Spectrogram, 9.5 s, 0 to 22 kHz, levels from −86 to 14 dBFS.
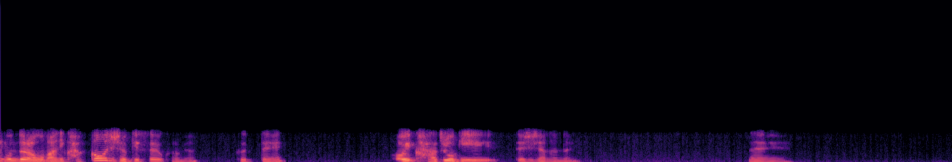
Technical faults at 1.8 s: Opus voice compression

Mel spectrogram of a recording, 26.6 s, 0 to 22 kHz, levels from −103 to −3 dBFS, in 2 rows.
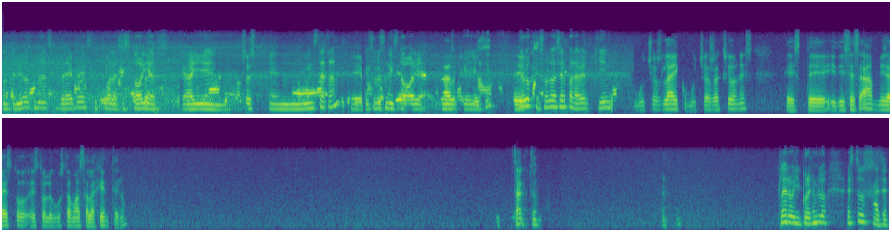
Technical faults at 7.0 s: echo leak; speech suppressed in double talk

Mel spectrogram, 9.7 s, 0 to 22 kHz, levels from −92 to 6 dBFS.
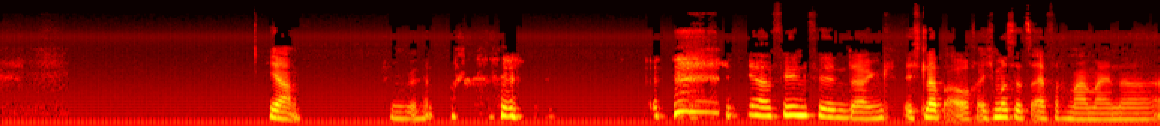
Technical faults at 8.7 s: mains buzz

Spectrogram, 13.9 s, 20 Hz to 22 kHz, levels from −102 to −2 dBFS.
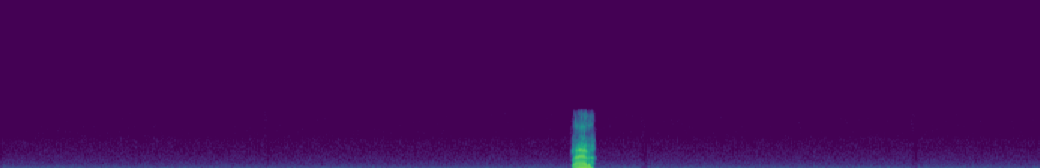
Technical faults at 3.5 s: VoIP packet loss concealed by the speech codec

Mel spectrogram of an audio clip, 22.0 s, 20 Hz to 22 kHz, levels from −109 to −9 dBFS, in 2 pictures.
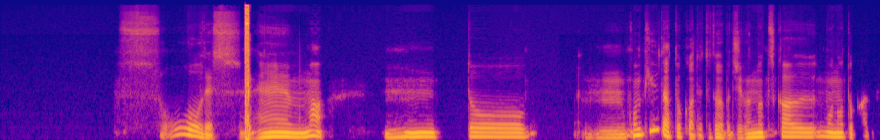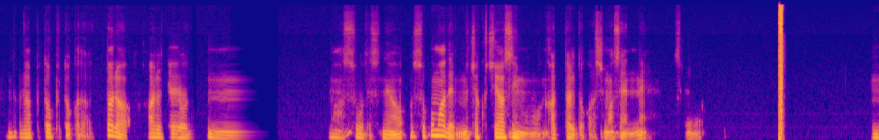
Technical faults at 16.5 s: none

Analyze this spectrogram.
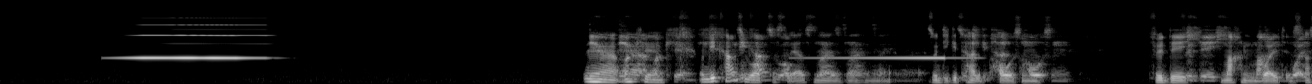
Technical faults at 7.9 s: echo with no canceller; loudspeaker feedback squeal

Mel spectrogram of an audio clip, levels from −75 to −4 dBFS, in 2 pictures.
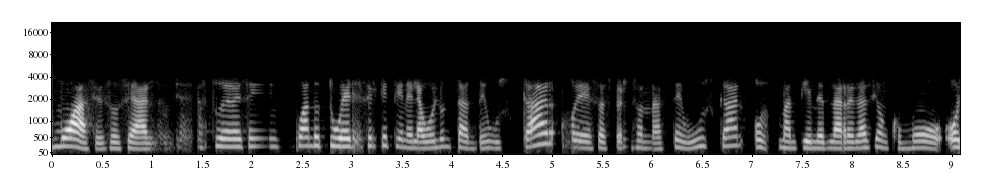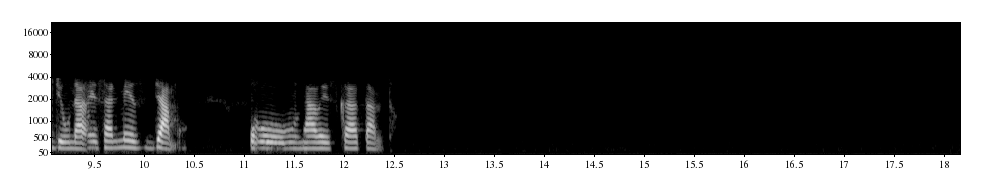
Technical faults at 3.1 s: AMR narrowband mobile codec; lost AMR speech frames

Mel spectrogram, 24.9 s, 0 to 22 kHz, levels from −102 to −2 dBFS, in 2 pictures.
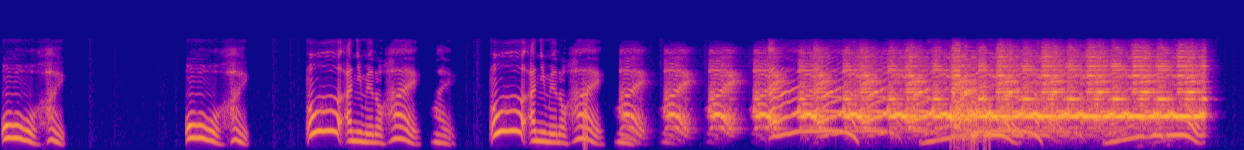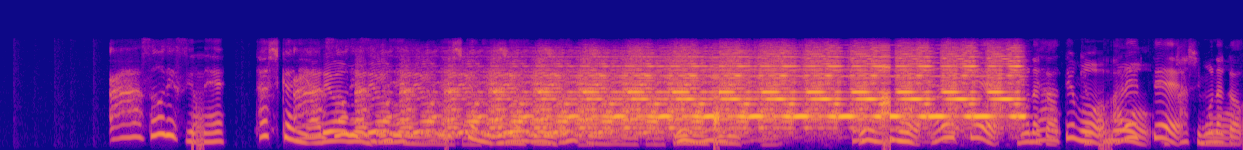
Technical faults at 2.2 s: doubled audio track

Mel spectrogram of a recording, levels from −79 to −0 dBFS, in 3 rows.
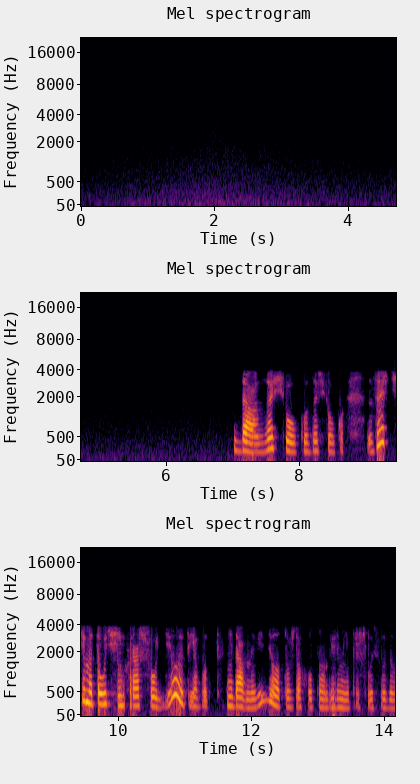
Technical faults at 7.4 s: GSM full-rate codec; lost GSM frames

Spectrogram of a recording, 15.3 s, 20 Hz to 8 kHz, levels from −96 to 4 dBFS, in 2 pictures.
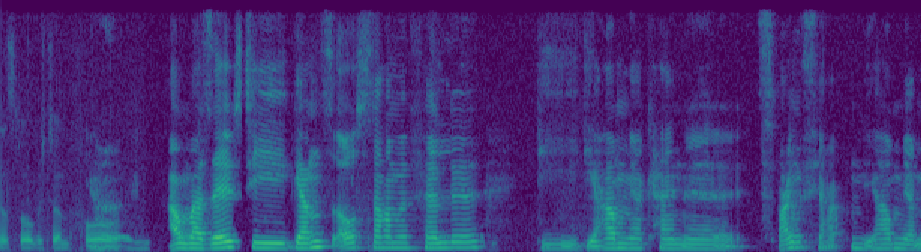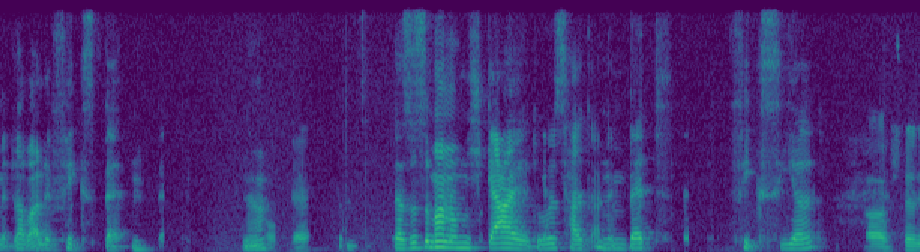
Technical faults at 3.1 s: background gated by the echo canceller

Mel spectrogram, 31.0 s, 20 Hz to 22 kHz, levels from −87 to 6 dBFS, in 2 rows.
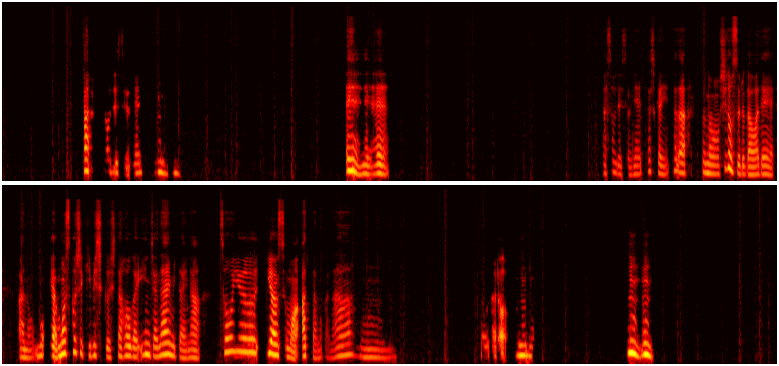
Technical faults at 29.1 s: none

